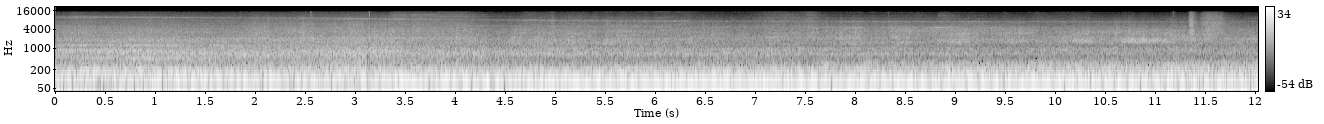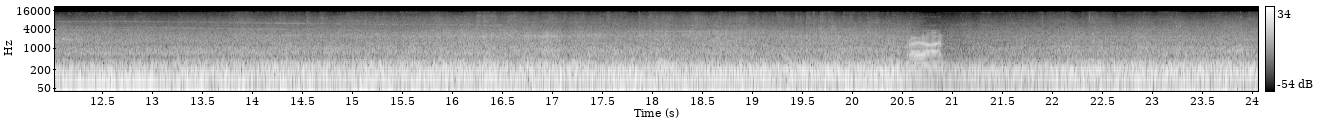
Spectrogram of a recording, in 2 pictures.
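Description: Diesel freight locomotives passing close by: a deep, steady engine drone with a faint high whine slowly falling in pitch. About halfway through the drone gives way to the rumble and clatter of freight cars rolling past.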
